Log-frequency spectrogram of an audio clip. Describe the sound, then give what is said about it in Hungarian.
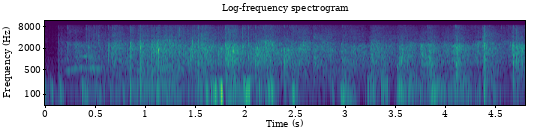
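An audience breaks into sustained applause to warmly welcome a speaker introduced to bring God's word, a dense wash of many hands clapping at a steady, fairly loud level throughout, with a few faint voices mixed in underneath. “úgyhogy nagyon-nagyon nagy izgatottsággal szeretném őt most felkonferálni, fogadjátok őt nagyon nagy szeretettel, és egy meleg üdvözlettel, egy nagy tapssal.”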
